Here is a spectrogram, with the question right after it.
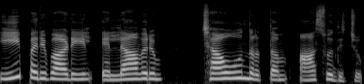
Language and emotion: Malayalam, neutral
